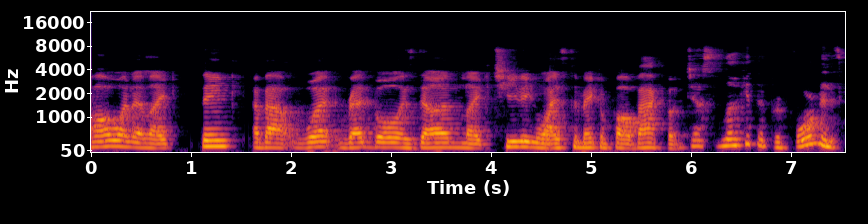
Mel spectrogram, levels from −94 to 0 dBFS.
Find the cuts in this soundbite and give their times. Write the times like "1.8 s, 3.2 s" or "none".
0.9 s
